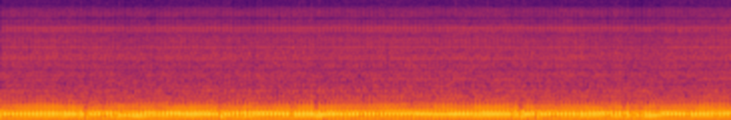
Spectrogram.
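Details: Beaten-up old Lexmoto motorcycle, many parts missing, idling after revival; smooth, low, even single-cylinder thump at constant beat, no knocks or rattles. Fuel then turned off, engine judged great, needing only new oil and a small service. Normal idle.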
